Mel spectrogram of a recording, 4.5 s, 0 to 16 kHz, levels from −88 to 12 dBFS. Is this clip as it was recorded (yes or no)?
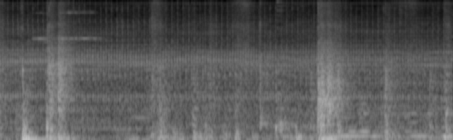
yes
